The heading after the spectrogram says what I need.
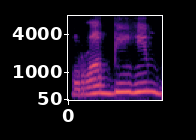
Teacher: ربہم با پہ را ہیوی رہے گا، میم ساکن کا غنہ واضح کیجیے گا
